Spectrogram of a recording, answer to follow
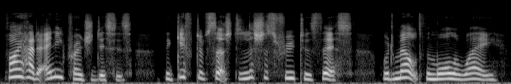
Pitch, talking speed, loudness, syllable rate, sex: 260 Hz, 210 wpm, -19 LUFS, 5.8 syllables/s, female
